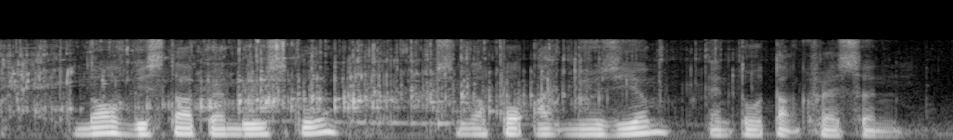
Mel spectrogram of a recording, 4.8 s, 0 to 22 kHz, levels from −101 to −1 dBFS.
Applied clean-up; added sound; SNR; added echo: none; Liquid; 13 dB; none.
